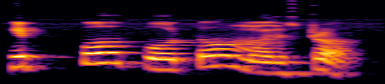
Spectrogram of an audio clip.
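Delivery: हिप्पोपोटोमोन्स्ट्रो said softly, syllable by syllable, hip-po-po-to-mon-stro; quiet teacher modelling हिप्पोपोटोमोन्स्ट्रो; slow pronunciation demo. Shown as a demonstration. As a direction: spell out हिप्पोपोटोमोन्स्ट्रो gently for students to repeat. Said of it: "मेरे साथ आप pronounce करने की कोशिश कीजिए".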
